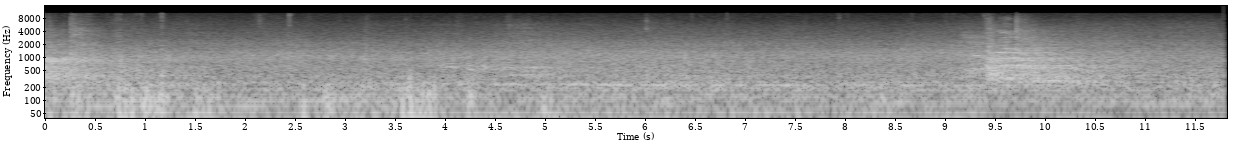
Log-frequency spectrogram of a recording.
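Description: A tennis ball is struck by rackets back and forth in an echoing indoor hall.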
